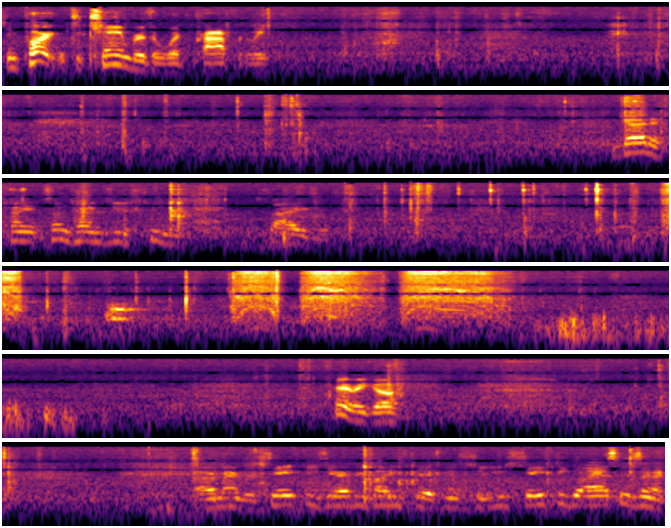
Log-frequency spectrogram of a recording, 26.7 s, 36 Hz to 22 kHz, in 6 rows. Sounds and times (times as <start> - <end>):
Speech: 0.0 - 1.8, 8.5 - 11.2, 20.0 - 20.5, 23.5 - 26.6.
